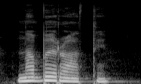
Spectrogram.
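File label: "набирати", Ukrainian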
